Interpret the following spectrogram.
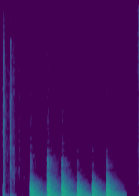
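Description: Knocking on a door: a quick run of about seven knocks, a little over four a second, starting about half a second in.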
